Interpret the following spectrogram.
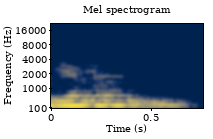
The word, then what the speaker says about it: Yemane: Nazareth Yemane. Correct pronunciation of your name?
